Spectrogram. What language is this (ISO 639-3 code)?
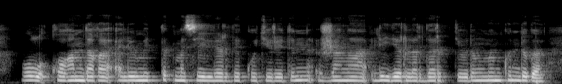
kaz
